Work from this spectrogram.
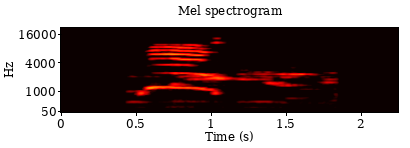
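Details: Young female kitten, hungry and frustrated because she cannot get milk out of her bottle, gives a short rising-then-falling meow followed by a softer, wavering tail; a thin high overtone runs above, with no other sounds.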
